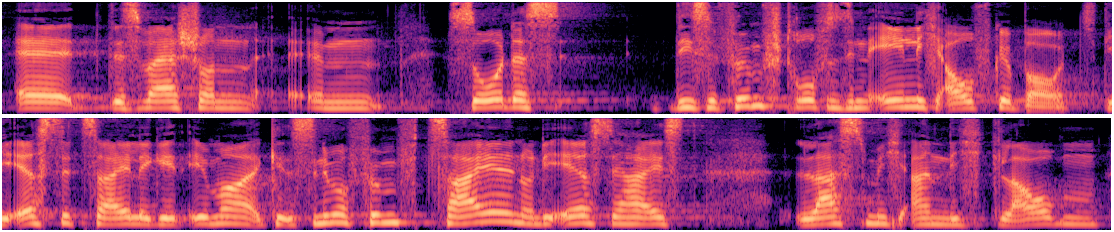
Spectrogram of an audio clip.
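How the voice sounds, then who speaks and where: Bright, forceful young preacher, man. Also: on the high side. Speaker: pastor. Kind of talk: sermon. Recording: long hall reverb.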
